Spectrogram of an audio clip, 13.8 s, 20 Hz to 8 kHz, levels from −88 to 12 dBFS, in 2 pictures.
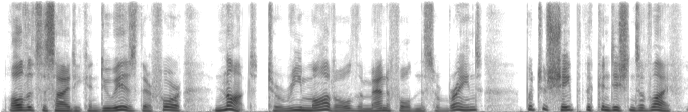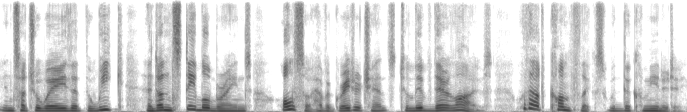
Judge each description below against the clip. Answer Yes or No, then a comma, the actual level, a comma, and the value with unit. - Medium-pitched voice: Yes, medium, 160 Hz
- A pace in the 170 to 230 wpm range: Yes, average, 195 wpm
